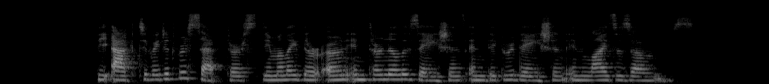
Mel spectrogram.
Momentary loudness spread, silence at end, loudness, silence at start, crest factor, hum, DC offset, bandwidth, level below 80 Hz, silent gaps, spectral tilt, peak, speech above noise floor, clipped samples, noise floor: 10 LU; 0.75 s; -40 LUFS; 0.95 s; 24 dB; none; under 0.1%; 11.5 kHz; -80 dBFS; none; -4 dB/octave; -18 dBFS; 41 dB; under 0.1%; -81 dBFS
